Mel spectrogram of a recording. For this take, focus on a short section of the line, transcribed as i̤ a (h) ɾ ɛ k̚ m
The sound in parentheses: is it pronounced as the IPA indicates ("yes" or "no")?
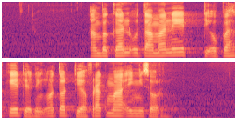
no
